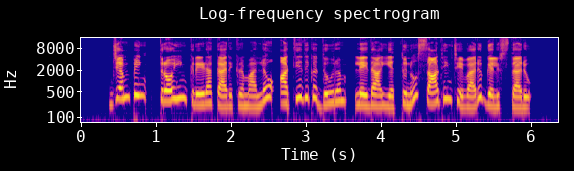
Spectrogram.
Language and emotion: Telugu, neutral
